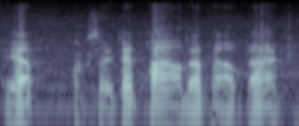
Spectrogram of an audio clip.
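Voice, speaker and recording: Gravelly low-voiced race spotter on radio. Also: male voice, little pitch movement, a little fast, a bit bright, a little hiss or hum. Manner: terse repeated position calls, encouraging the driver. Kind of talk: race spotter radio calls and casual chat.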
